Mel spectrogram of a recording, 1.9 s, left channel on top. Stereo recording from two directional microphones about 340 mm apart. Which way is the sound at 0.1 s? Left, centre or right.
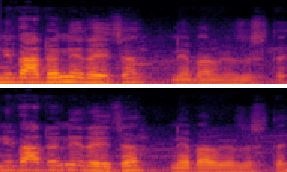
Left.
